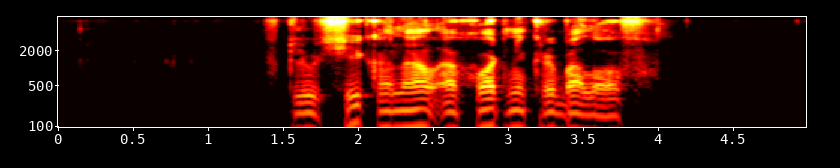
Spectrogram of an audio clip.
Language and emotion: Russian, neutral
